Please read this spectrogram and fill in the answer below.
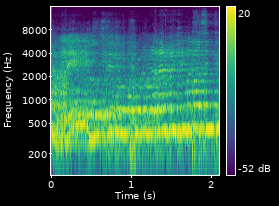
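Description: A young girl singing through a handheld microphone, holding a long, steady note after a brief dip in pitch near the start.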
